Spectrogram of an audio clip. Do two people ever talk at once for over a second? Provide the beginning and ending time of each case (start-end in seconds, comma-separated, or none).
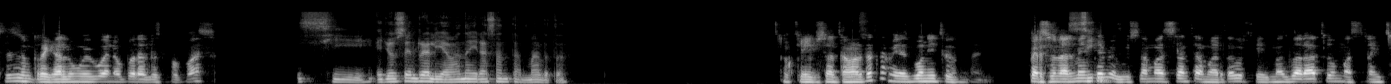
none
